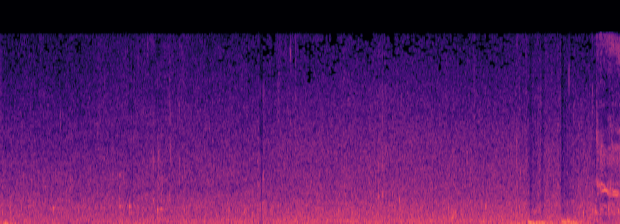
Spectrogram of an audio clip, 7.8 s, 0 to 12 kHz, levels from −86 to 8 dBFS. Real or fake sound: real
